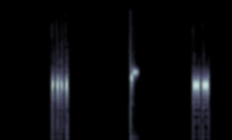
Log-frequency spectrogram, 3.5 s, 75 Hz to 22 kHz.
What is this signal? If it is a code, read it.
Morse code, heard as a keyed tone, about 36 wpm, 700 Hz. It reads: H M
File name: Single-Letter-Number-35wpm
